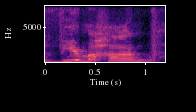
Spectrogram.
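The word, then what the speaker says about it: Veer Mahaan: So tonight, you realize that Veer Mahan rhymes with Beer and Mahonda?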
